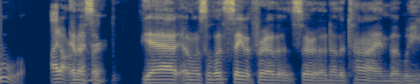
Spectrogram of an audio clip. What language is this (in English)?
English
